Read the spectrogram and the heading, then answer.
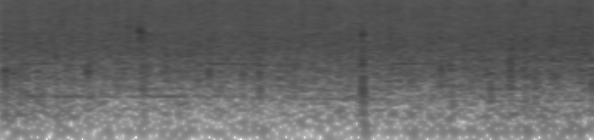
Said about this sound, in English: I'll keep the rain off of you.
